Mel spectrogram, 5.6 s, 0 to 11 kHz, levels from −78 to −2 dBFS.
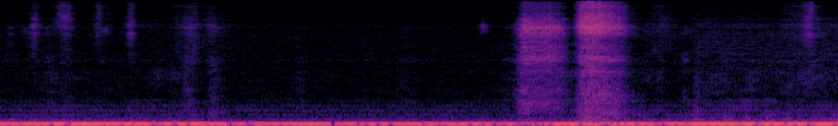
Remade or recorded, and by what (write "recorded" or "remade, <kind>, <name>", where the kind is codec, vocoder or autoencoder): remade, vocoder, WaveNeXt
